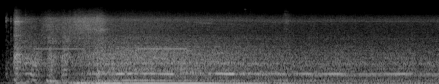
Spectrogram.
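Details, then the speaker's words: Honda CR-V RD1 with no-start/stalling fault, original main relay swapped for facelift version (part RZ0159 vs RZ0132): brief crank, then it catches immediately and settles into a smooth steady idle; starts normally, either relay works. "Yeah. Everything seems normal. Well, looks like it doesn't really matter what version of the relay you use."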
